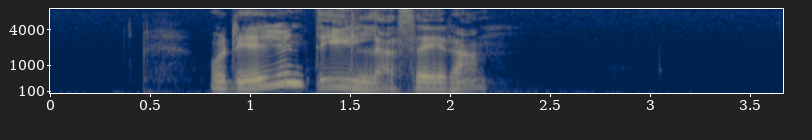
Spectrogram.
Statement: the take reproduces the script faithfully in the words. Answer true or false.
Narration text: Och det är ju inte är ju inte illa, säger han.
false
